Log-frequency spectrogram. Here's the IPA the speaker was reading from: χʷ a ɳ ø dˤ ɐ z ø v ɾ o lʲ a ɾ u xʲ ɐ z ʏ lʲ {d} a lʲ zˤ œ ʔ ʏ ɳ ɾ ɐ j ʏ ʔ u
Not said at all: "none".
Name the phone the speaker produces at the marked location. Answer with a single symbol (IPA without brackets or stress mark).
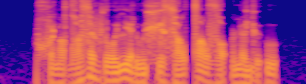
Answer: tˤ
